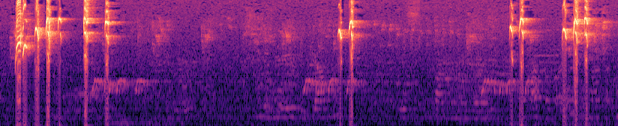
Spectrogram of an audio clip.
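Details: Oriental magpie-robin producing peculiar sounds: an opening flurry of sharp, piercing chirps, then scattered double chirps every few seconds, with quiet low tonal notes filling the gaps.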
